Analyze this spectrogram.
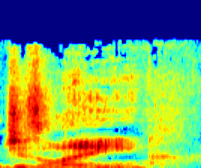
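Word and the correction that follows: Ghislaine: It's Gislaine.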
